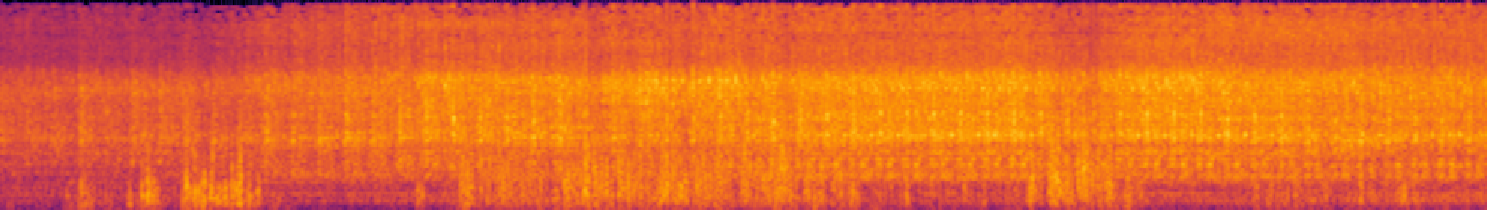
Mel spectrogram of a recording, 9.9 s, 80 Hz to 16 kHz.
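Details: 2003 Porsche Cayenne S 4.5 V8 at idle, smoking badly from exhaust: rough noisy idle with irregular knock about three per second under heavy rasp; cause not confirmed.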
